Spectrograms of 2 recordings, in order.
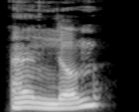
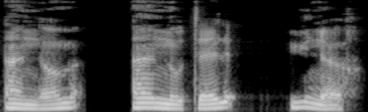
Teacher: Avec un H muet, on va faire la liaison un homme, pas un homme, mais un homme, un hôtel, une heure.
